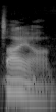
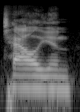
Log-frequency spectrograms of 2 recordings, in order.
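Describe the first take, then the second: First: The first syllable sounds like 'tie'. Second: The first syllable sounds like 'tal'. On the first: The speaker calls it right. "It's it's Tyon" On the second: The speaker calls it wrong. "Not not Talion"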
